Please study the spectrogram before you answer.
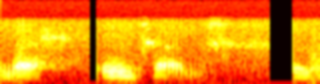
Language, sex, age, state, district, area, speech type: Nepali, male, 45-60, West Bengal, Kalimpong, rural, conversation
